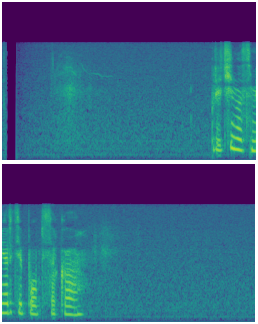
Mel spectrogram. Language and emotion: Russian, neutral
